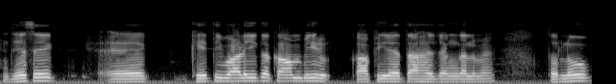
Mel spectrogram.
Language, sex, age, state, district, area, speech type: Hindi, male, 30-45, Madhya Pradesh, Hoshangabad, rural, spontaneous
